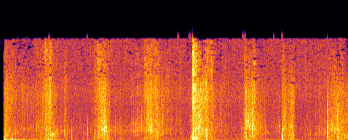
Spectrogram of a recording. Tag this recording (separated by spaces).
loud-footsteps Dirt-footsteps footsteps crunching gravel-footsteps walking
